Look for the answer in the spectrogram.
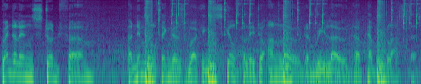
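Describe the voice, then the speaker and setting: A man's voice: mid-range voice, sing-song, moderate pace, over loud music. A man narrating a scripted fantasy adventure in a dramatic storytelling style. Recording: clear vehicle and ambience noise behind.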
